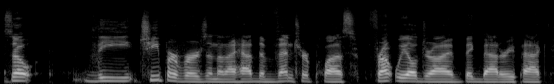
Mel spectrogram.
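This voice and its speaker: A man in a casual car review, calmly giving measured opinions from inside a parked car. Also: medium pitch, smooth, no room sound. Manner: easygoing, agreeable, measured opinions. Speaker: co-host reviewing cars.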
